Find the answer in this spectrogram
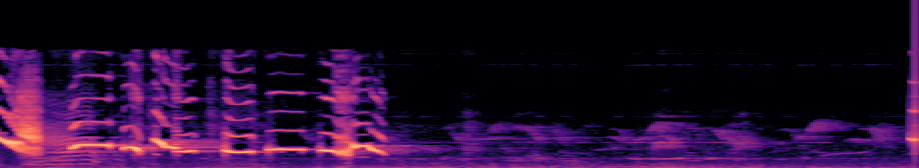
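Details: Oriental magpie-robin, locally kacer, singing its isian repertoire in gacor style: a loud harsh opening note, then a string of steady and sliding whistles for over two seconds, followed by silence.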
